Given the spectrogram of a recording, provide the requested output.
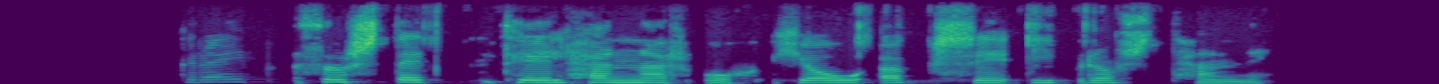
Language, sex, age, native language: Icelandic, female, 30-39, Icelandic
